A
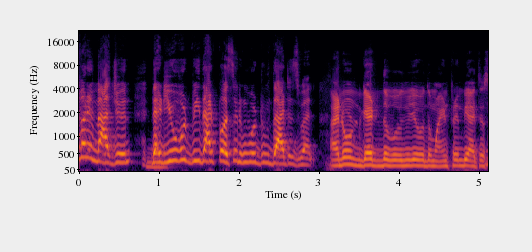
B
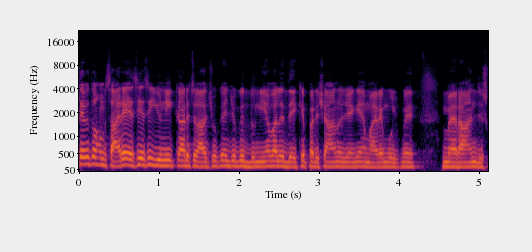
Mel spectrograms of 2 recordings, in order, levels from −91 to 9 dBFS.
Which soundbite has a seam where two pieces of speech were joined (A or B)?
A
